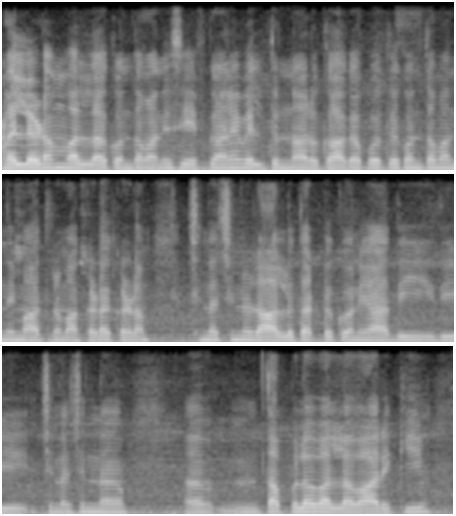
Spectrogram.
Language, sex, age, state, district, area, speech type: Telugu, female, 18-30, Telangana, Peddapalli, rural, spontaneous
